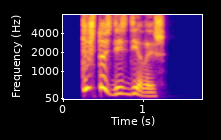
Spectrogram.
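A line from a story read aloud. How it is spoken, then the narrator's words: Blurted, capricious demanding tone. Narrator (Russian): выпалила Злата своим обычным, капризно-требовательным тоном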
